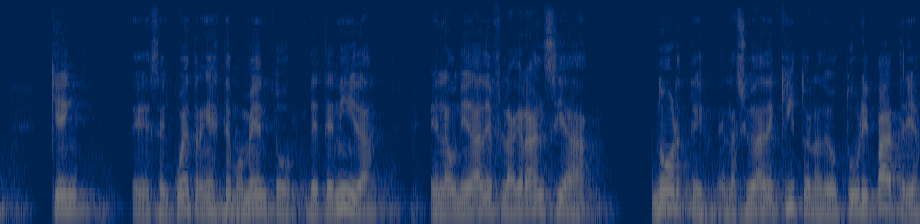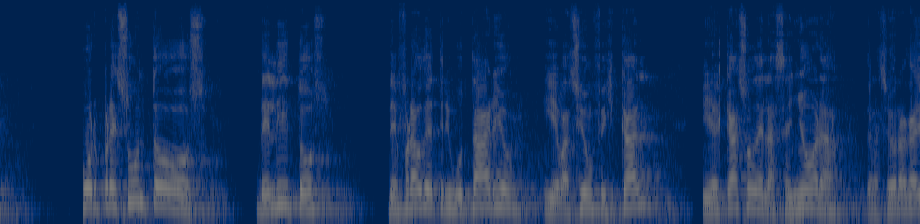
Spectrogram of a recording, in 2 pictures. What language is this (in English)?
Spanish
